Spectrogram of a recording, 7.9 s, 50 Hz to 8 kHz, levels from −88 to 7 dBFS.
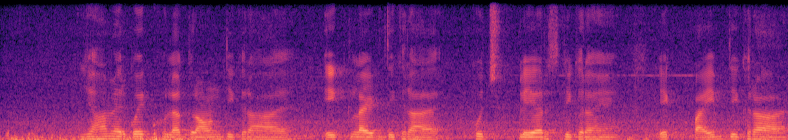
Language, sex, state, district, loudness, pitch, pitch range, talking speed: Hindi, male, Bihar, Samastipur, -18 LUFS, 125 Hz, 120-130 Hz, 180 wpm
